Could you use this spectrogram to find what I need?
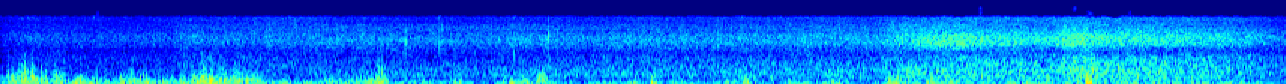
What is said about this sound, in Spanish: Así soplaba el viento a primera hora de la mañana en Amariña.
